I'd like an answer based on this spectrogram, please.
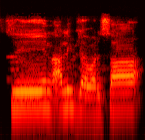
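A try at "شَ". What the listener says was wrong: খুব সুন্দর পড়েছেন, তবে শিন অক্ষরটি টান দিয়ে পড়তে হবে, আপনার টান হয়নি। শিন আলিফ জাবার শা। তিনটে একসাথে বানান করবেন না জি। প্রথমে দুটি বানান করবেন, দুটি বানান অ্যাডজাস্ট করবেন।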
